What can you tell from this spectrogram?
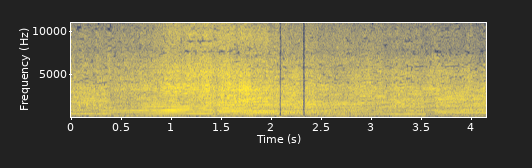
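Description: Two-stroke shifter kart engines buzzing as two karts run close together; the engine note wavers briefly about halfway through, then holds steady.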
